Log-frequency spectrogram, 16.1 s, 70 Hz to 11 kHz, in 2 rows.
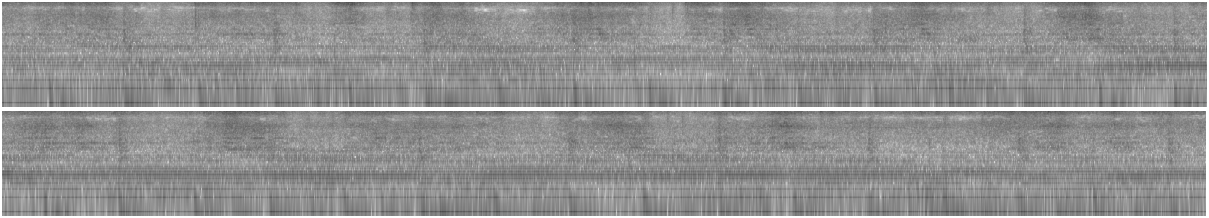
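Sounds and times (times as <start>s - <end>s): brush cutter engine cutting grass: 0.0s - 16.0s.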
